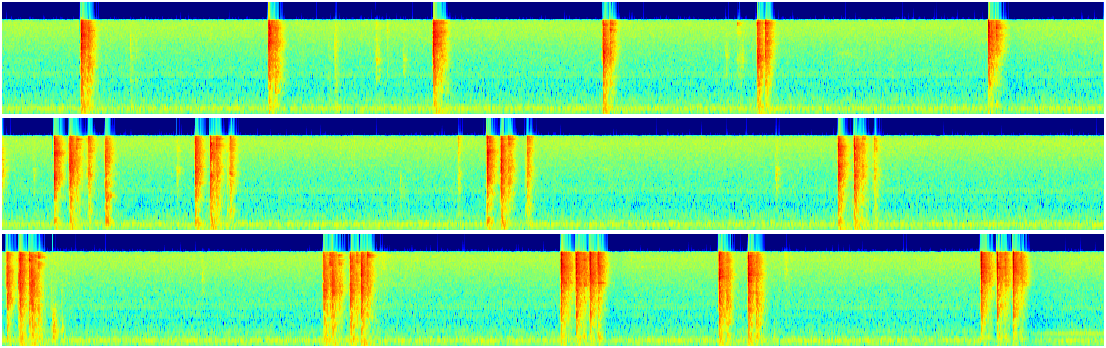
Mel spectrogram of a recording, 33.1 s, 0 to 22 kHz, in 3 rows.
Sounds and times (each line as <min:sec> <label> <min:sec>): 0:07.3 typing keystrokes 0:07.8
0:09.8 typing keystrokes 0:10.1
0:11.5 typing keystrokes 0:12.2
0:12.9 typing keystrokes 0:13.4
0:15.8 typing keystrokes 0:16.4
0:19.4 typing keystrokes 0:19.8
0:22.1 typing keystrokes 0:22.6
0:25.2 typing keystrokes 0:25.8
0:27.6 typing keystrokes 0:28.2
0:31.8 typing keystrokes 0:32.4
